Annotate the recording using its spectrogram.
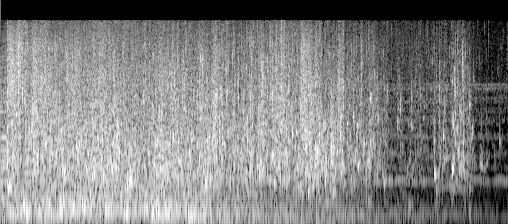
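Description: Water splashes and churns loudly, then settles into patters of falling drops.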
